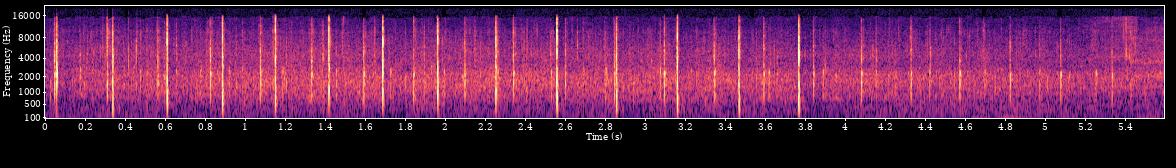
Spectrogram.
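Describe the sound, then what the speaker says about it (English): Sparse applause from a graduation ceremony audience, a handful of distinct claps in steady rhythm, faint and distant, with no talk over it. "Can you give them a round of applause"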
